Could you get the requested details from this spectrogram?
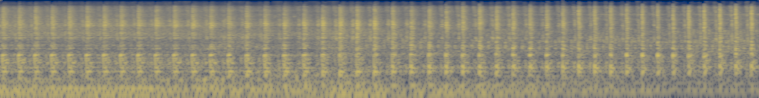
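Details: Car for a single mom, oil three quarts low and topped up, brake lights stuck on from a short: rough idle with beats stumbling and bunching like a cylinder dropping out, a suspected misfire; later a blown head gasket is suspected from the coolant smell.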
